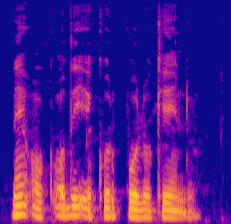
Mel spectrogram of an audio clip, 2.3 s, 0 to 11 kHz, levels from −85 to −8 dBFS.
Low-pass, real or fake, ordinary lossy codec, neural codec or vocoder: none; real; none; none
